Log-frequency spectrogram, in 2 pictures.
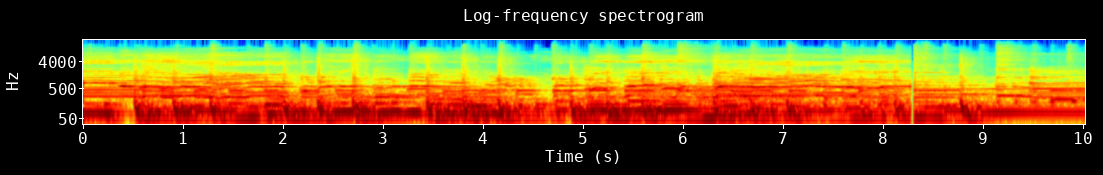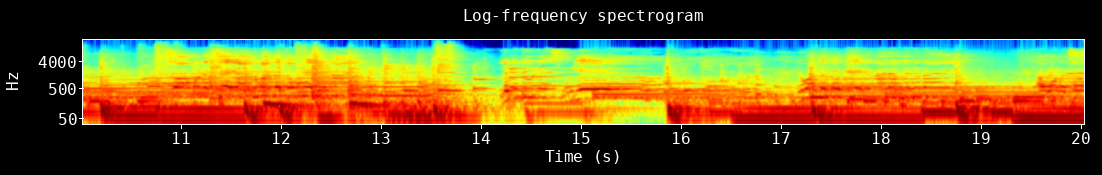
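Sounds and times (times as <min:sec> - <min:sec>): drums: 0:00.0 - 0:14.2, 0:15.8 - 0:16.3, 0:17.3 - 0:19.3
bass: 0:00.0 - 0:15.3, 0:15.9 - 0:20.0
guitar: 0:00.0 - 0:20.0.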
